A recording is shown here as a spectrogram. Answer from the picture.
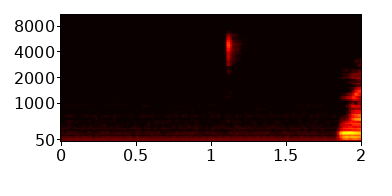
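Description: A single computer mouse click about a second in, against near silence.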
